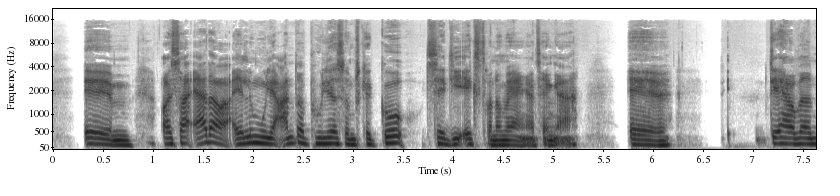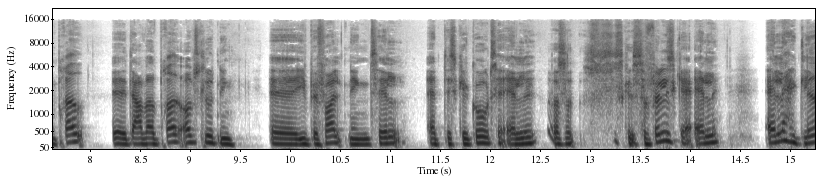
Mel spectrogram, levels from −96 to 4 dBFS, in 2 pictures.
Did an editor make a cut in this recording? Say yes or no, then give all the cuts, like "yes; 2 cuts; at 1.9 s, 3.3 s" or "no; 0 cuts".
yes; 1 cut; at 3.7 s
